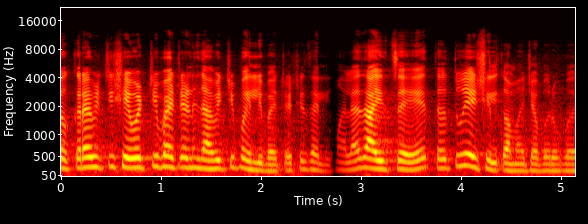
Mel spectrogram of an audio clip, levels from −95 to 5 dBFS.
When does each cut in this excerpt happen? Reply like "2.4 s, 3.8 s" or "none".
2.8 s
